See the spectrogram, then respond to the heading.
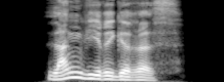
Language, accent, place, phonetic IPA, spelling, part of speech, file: German, Germany, Berlin, [ˈlaŋˌviːʁɪɡəʁəs], langwierigeres, adjective, De-langwierigeres.ogg
- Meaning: strong/mixed nominative/accusative neuter singular comparative degree of langwierig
